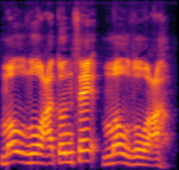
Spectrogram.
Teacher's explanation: پہلا جو واو ہے وہ واو لین ہے، دوسرا واو جو ہے وہ واو مدہ ہے. عین کو بالکل نہیں کھینچیں گے اور عین کو تھوڑا زور لگا کر پڑھیں گے. اس طرح آگے آخر میں جو وقف ہے اس کو وقف بالابدال کہتے ہیں.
